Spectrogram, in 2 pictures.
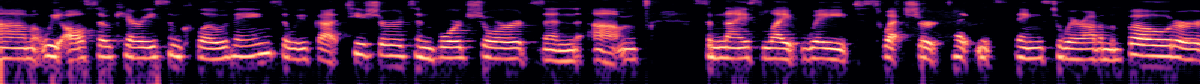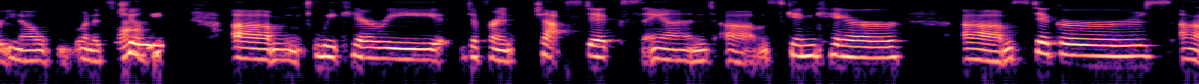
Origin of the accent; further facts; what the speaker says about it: California, United States; Well, we are from California and loved growing up there, had the best time growing up there, and raised our family there.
